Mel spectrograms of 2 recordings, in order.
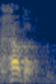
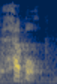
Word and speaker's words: hevel: It's the word hevel, or hebel. B's and V's in Hebrew are the same consonant. They just, based on the thing, are pronounced differently. So hebel or hevel.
